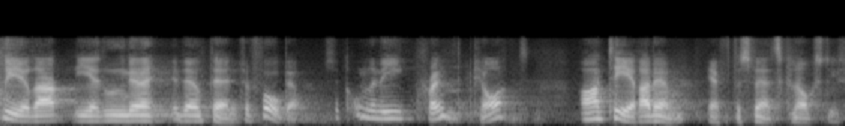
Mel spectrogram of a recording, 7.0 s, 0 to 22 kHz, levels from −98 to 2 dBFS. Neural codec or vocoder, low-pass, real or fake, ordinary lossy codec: codec, 16 kHz, 0.5 kbps, FunCodec, trained on Chinese and English, 25 frames a second; 7.2 kHz; fake; none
